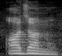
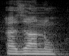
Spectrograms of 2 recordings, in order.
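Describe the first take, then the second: First: Said in the usual way. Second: अजानू opening on short a or e; mispronunciation. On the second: Shown as a demonstration. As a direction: cut the first vowel of अजानू short. (अजानू, शुरू में छोटा अ) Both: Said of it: "अजानू नहीं".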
